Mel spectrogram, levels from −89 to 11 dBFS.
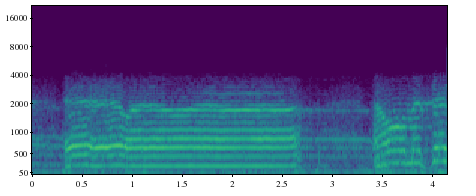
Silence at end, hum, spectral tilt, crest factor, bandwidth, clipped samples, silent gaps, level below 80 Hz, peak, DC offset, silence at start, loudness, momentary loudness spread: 0 s; none; -10 dB/octave; 12 dB; 4 kHz; under 0.1%; none; -44 dBFS; -12 dBFS; under 0.1%; 0 s; -23 LUFS; 14 LU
